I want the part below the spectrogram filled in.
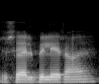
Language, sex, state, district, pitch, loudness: Hindi, male, Uttar Pradesh, Shamli, 115 Hz, -16 LUFS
